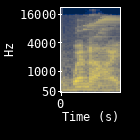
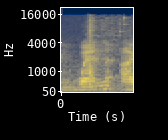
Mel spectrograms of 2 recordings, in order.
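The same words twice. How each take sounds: First: The two words run together as one. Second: The two words are said separately. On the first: The speaker calls it right. "as if it was one word" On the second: The speaker calls it wrong. "we don't say when I was young"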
